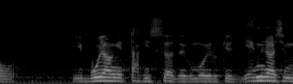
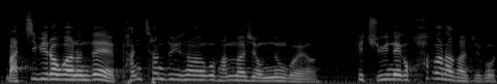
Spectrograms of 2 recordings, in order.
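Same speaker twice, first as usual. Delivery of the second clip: ordinary delivery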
